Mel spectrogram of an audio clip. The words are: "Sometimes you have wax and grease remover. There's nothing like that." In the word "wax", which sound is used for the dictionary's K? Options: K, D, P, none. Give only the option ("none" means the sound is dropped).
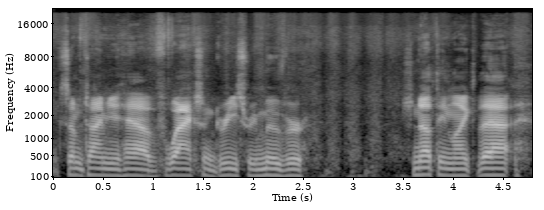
K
